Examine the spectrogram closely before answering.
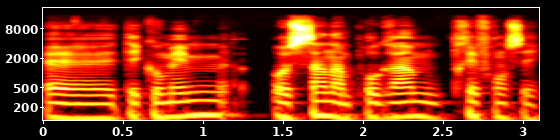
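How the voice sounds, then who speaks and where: A man with a Colombian accent speaks at a medium pitch in a monotone, flat intonation. His pace is very slow. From Colombia, Pereira (center-west). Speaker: business school student. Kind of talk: interview. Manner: hesitant, many fillers and repetitions.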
